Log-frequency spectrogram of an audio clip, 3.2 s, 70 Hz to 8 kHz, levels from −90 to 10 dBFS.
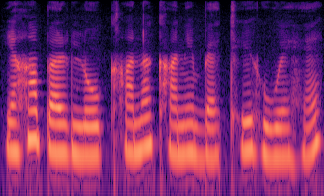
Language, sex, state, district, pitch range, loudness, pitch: Hindi, female, Himachal Pradesh, Shimla, 185-215 Hz, -17 LUFS, 200 Hz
